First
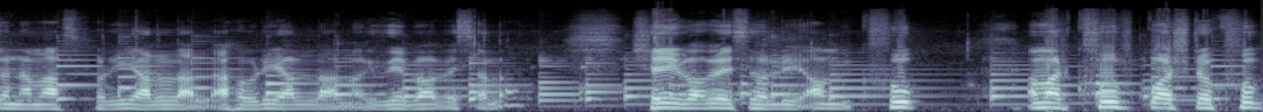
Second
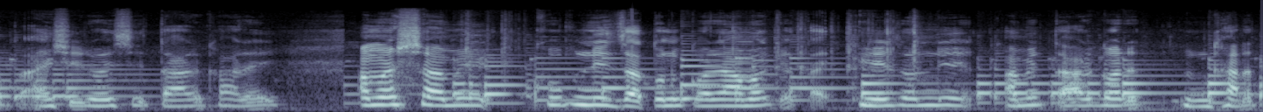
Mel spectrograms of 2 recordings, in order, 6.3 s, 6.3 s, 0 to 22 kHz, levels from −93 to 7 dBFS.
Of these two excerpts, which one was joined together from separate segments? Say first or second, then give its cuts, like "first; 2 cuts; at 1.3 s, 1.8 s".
second; 2 cuts; at 1.7 s, 2.6 s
